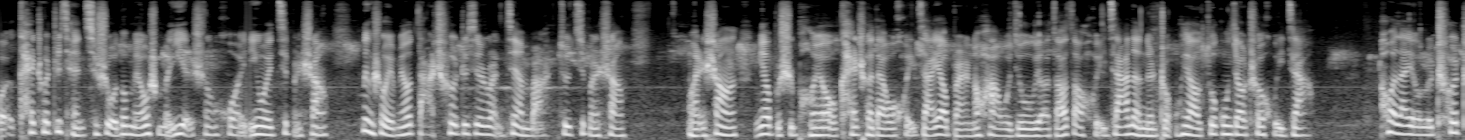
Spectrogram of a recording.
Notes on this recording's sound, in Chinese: 在咖啡店里一边摸猫猫一边录音。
